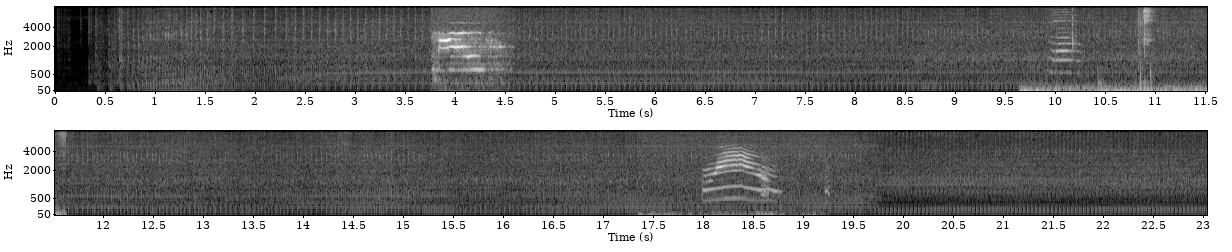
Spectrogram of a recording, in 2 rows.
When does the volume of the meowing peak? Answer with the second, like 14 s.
4 s.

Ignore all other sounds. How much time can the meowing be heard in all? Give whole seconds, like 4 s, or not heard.
5 s.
